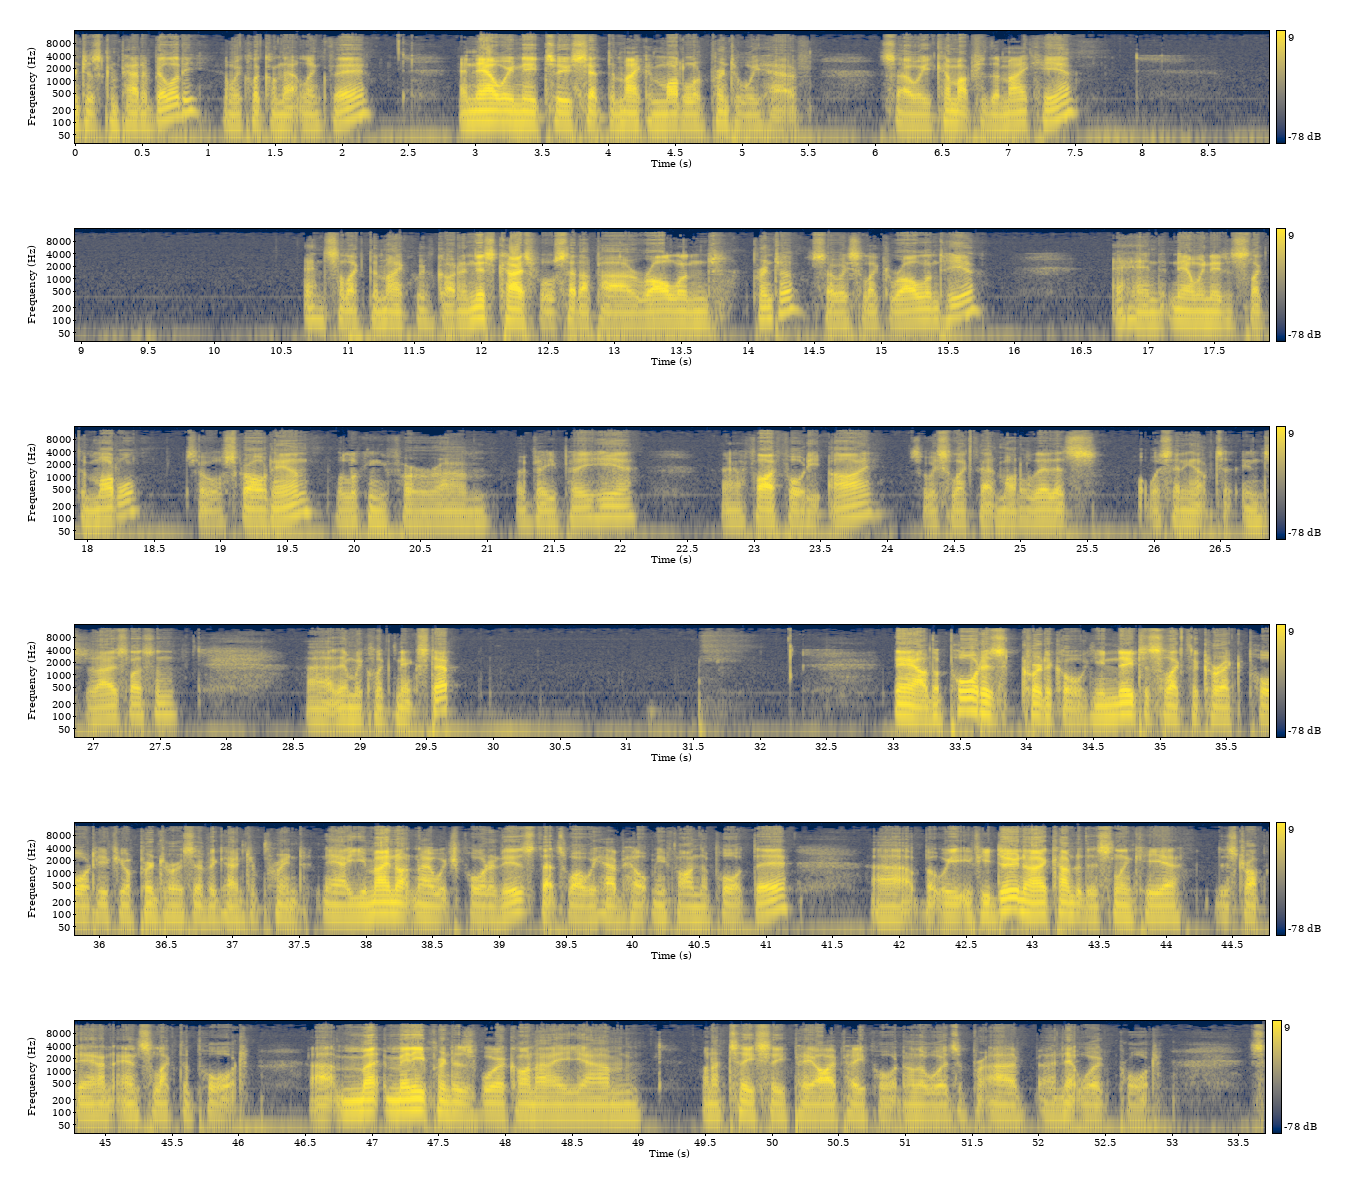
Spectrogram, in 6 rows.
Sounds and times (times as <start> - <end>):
Speech: 0.0 - 2.3, 2.9 - 7.6, 10.7 - 15.8, 16.8 - 22.2, 22.8 - 27.7, 28.6 - 29.8, 33.0 - 41.2, 41.8 - 53.0.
